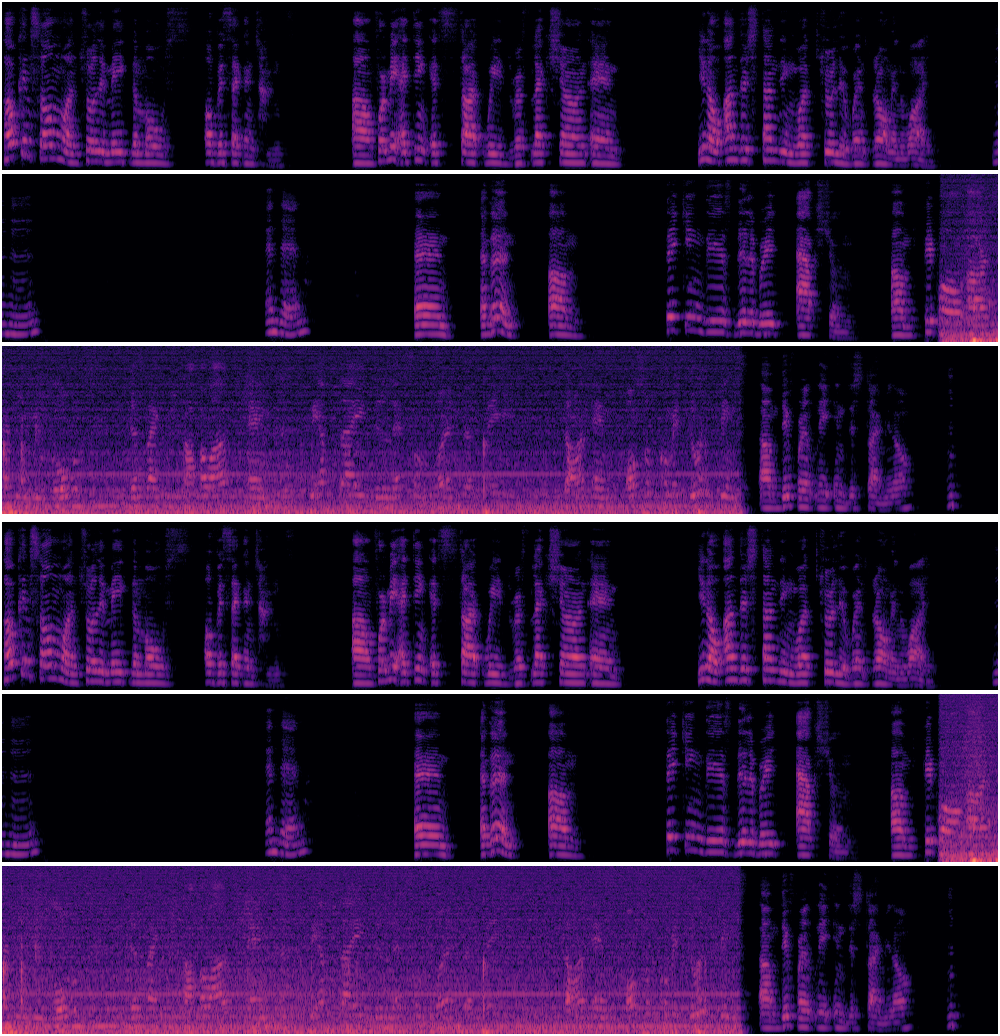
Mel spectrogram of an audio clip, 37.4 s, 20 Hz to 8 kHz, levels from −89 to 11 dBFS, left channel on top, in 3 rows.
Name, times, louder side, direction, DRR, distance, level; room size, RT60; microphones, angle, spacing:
voice 1, 0.0-2.3 2.5-3.5 4.4-7.7 8.7-11.6 17.6-18.0 18.4-18.8 19.3-19.6 20.7-22.1 22.4-23.1 23.5-26.1 26.5-28.3 28.7-31.3 31.9-36.2, right 1 dB, 30° right, 1.0 m, -41 dB
voice 2, 12.4-12.9 15.7-16.3 28.1-28.5 33.3-33.4 36.7-36.8, equal, 5° left, 0.5 m, -50 dB
sound 1, 24.1-34.1, right 1 dB, 70° right, 0.5 m, -33 dB
2.3 x 2.2 x 2.5 m
head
